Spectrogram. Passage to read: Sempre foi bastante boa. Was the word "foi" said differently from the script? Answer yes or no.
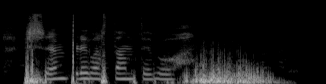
yes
